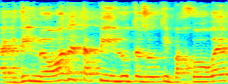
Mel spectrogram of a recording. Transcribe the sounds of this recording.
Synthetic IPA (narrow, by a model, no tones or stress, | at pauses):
aɡd̪ilme̞o̞d̪et̪apeilut̪̬azo̞t̪ibaχo̞ʁe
